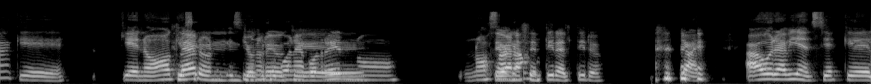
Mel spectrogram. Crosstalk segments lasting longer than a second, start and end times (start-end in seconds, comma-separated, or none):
1.7-3.7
